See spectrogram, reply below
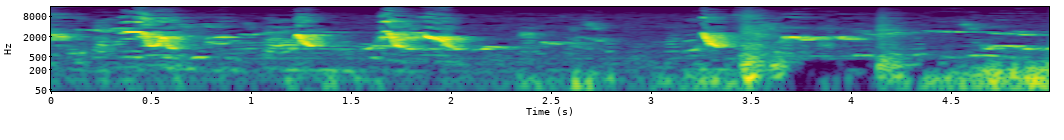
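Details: Timor friarbird giving rough, squawking phrases, about five short bursts with a brief louder scratchy note near the end, over faint background noise.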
